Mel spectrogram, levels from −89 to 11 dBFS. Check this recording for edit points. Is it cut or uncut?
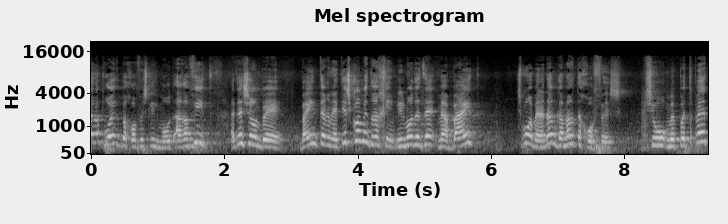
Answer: uncut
